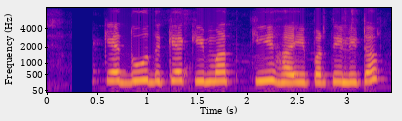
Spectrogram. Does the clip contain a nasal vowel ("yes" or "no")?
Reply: no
